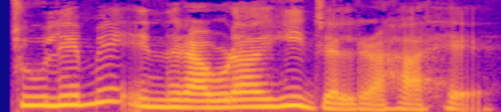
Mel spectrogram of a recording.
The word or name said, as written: इंधराउड़ा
